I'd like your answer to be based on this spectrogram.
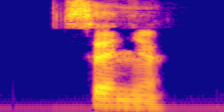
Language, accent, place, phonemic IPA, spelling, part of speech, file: French, France, Lyon, /sɛɲ/, saigne, verb, LL-Q150 (fra)-saigne.wav
- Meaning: inflection of saigner: 1. first/third-person singular present indicative/subjunctive 2. second-person singular imperative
